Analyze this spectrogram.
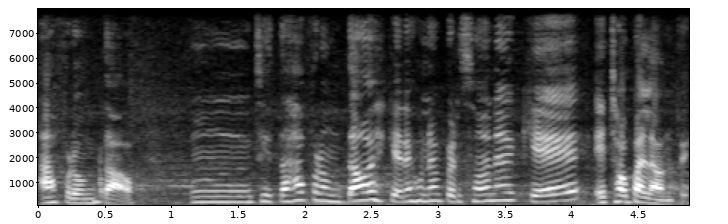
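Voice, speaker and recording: With music in the background, a woman with a Venezuelan accent talks at a high pitch and a fairly quick pace, her intonation lively. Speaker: travel vlogger. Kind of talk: casual conversation.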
